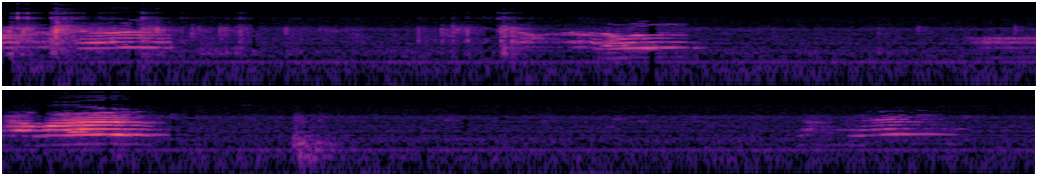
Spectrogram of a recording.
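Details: Domestic cat meowing in four separate bursts, each a harmonic, arching cry, two short and two drawn out, with quiet gaps between and a steady low electrical hum running underneath.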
